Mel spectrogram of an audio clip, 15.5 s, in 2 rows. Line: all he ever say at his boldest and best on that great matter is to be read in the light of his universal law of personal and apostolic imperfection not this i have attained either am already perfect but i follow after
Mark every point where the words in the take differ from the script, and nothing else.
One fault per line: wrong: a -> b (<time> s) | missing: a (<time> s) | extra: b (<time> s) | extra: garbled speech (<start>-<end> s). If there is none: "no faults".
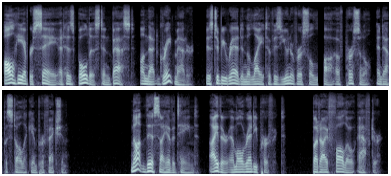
no faults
